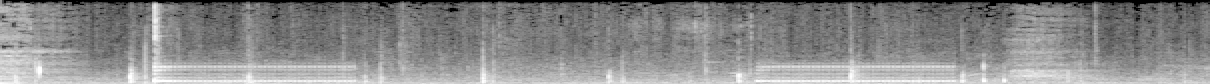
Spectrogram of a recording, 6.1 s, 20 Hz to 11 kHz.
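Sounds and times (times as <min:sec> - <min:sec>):
faint hum: 0:00.0 - 0:06.0
telephone ringback tone: 0:00.8 - 0:01.9, 0:03.8 - 0:04.9.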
